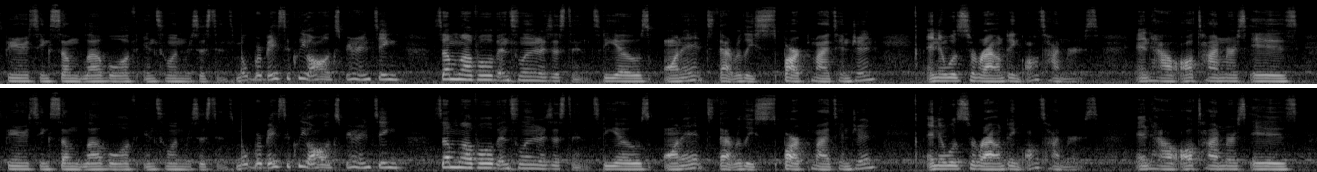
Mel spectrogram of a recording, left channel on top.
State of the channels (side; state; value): left; noise; rumble, 22 dB below the sound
